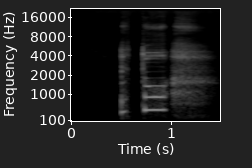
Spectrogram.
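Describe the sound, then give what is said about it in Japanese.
A person blows on a hot drink to cool it, voicing the puffs. A short breathy puff comes first, then a brief voiced, tone-like blow, and finally a longer, softer exhale that trails off. “飲むときはふうふうをして冷ました方がいいかもです。”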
